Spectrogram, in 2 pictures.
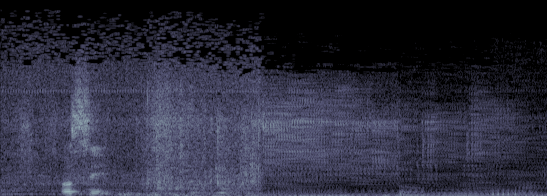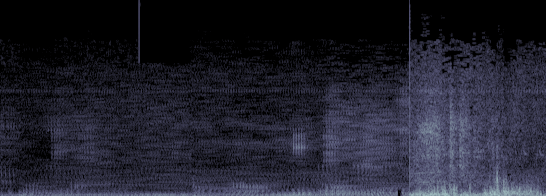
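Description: A motorcycle engine runs and revs.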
